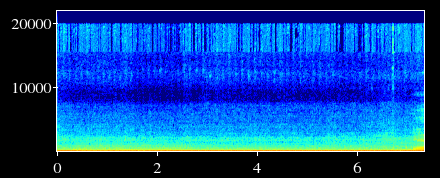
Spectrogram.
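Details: 1992 Dodge W250 4x4 with a 360 LA throttle-body V8, 250,000+ miles, cold start after sitting over 24 hours: deep, steady low rumble with an even beat, no ticks or knocks; healthy cold idle with plenty of oil pressure.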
